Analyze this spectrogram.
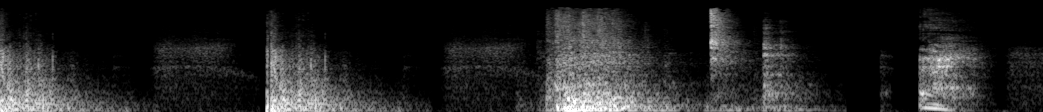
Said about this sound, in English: Roy lifts the sledgehammer above his head and brings it crashing down on the quantum mechanism.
